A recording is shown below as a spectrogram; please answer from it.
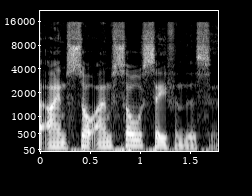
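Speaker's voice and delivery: normal talking voice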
